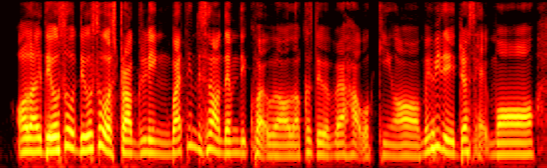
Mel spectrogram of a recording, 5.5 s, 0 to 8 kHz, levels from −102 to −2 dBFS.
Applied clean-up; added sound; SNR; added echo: none; none; none; none.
